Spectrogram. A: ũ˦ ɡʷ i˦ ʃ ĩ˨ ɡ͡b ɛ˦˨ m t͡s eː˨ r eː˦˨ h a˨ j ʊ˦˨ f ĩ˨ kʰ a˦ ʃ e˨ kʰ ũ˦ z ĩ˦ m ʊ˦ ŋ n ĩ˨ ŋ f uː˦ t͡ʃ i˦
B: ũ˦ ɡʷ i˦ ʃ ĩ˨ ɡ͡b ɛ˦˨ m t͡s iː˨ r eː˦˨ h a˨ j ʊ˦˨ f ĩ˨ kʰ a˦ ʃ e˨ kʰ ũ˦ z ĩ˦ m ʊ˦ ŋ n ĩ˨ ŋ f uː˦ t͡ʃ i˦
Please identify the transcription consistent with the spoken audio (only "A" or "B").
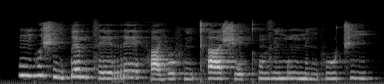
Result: A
